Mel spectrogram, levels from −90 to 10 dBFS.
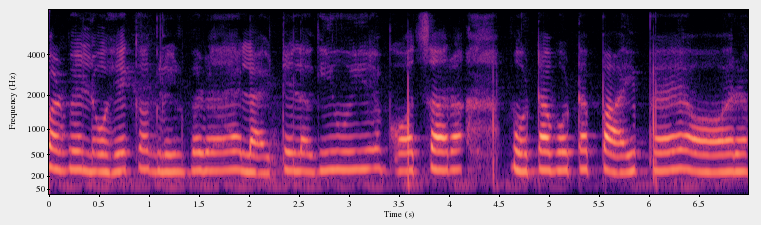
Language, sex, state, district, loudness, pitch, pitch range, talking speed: Hindi, female, Chandigarh, Chandigarh, -17 LUFS, 270 Hz, 255-280 Hz, 165 wpm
